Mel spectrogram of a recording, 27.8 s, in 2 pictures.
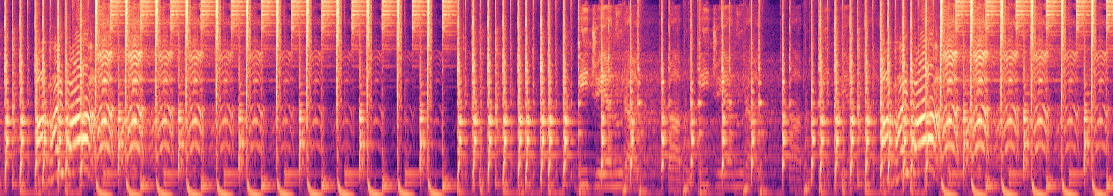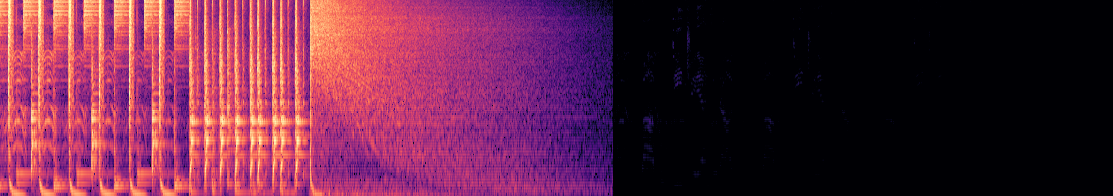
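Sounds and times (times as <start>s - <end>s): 
Desi dholak beat dance mix: 0.0s - 18.1s.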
